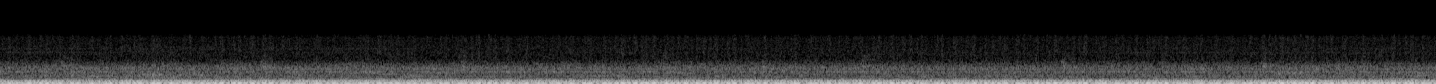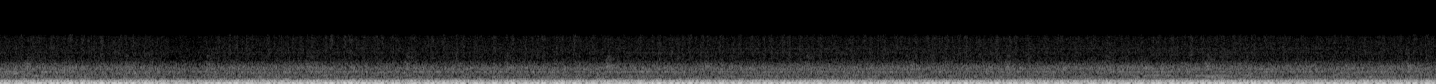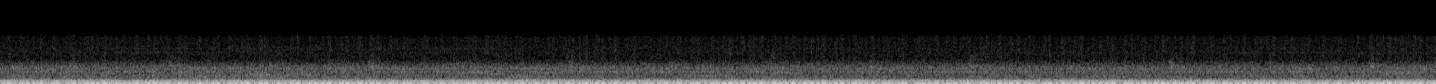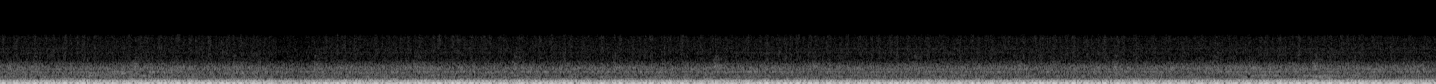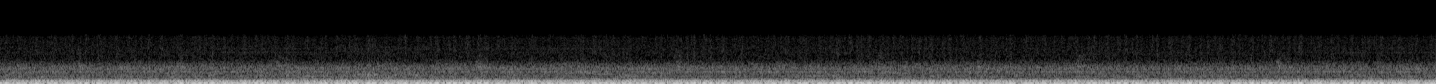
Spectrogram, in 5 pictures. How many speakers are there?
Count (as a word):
zero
